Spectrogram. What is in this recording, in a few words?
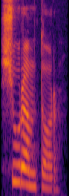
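"сюромтор" Komi, female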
